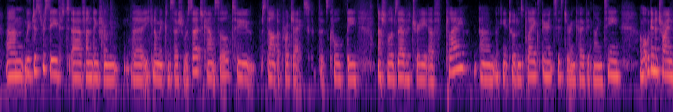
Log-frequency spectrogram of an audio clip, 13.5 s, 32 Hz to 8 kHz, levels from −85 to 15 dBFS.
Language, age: English, 30-49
